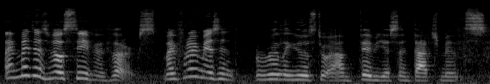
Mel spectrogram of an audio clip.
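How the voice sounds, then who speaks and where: A woman's voice: mid-range voice, lively intonation, normal speed, sharp tone. A woman voicing a shy, easily flustered but proud and formal tank girl in a visual novel game. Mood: prim, formal. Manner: stammering bashfully, then stiffly formal.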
